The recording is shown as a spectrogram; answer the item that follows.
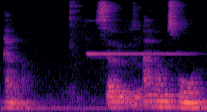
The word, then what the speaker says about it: Anne: Analise Marie was born now her name was soon shortened to an as we know her but they would have pronounced in the Continental way of Anna so little Anna was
